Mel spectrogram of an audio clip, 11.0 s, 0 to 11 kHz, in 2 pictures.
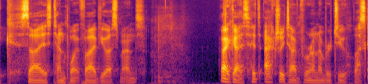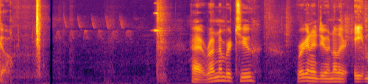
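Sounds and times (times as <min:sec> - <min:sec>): small bird chirping: 0:06.3 - 0:08.4.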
